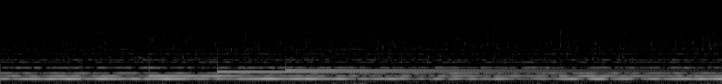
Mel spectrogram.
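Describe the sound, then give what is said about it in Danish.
A brook trickles and babbles steadily throughout, soft and continuous, underneath sustained, gently shifting tones of a calm musical drone. No one speaks. “Du bliver opmærksom på lyden og duften fra en bæk.”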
